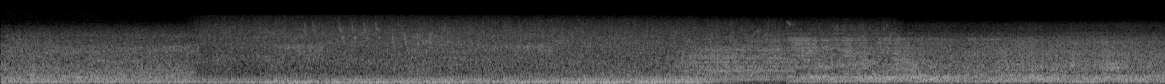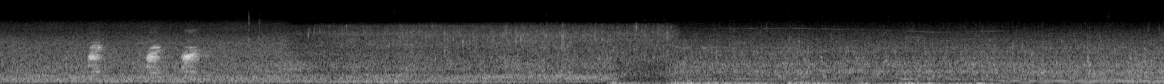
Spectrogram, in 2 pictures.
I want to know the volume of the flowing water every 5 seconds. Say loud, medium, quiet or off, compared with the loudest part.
loud, medium, loud, loud, loud.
